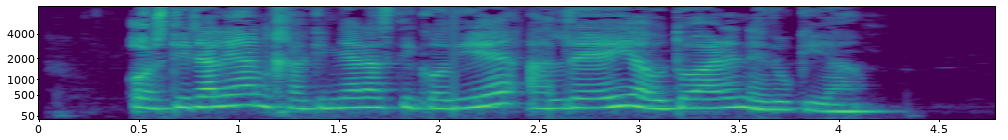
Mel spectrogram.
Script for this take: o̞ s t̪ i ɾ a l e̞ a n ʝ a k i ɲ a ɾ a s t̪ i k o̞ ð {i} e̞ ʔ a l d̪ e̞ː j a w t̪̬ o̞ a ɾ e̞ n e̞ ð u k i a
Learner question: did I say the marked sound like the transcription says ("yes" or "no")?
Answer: yes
